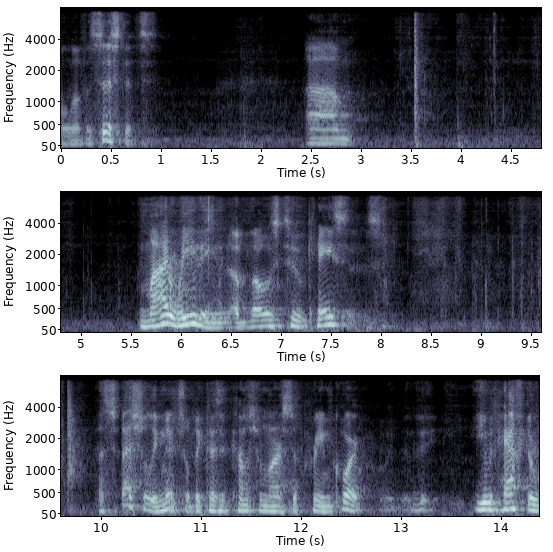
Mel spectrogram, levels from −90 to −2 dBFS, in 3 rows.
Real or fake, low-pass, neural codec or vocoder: fake; 7.2 kHz; codec, 24 kHz, 6 kbps, HILCodec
